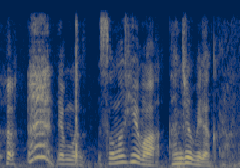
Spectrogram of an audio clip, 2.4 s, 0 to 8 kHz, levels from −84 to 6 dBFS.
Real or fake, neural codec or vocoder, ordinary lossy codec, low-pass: fake; codec, 16 kHz, 16 kbps, FunCodec, trained on Chinese and English, 50 frames a second; none; 7.2 kHz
